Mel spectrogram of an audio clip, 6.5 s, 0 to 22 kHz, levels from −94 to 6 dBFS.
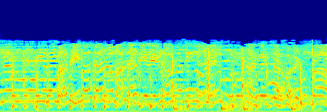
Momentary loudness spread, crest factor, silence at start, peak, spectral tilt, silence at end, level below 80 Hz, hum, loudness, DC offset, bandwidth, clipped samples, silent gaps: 3 LU; 18 dB; 0 s; -2 dBFS; -7 dB/octave; 0 s; -50 dBFS; none; -19 LUFS; 0.9%; 5.4 kHz; under 0.1%; none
